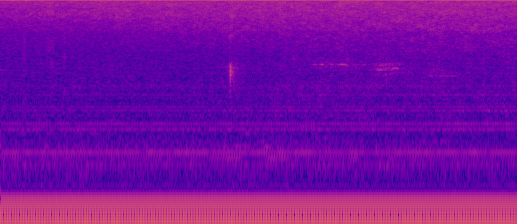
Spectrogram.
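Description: Steady electrical mains hum, low and even, picked up by the recording chain, with a faint click about three seconds in.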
